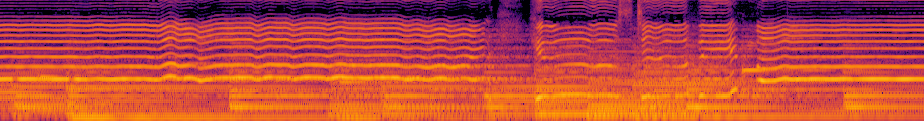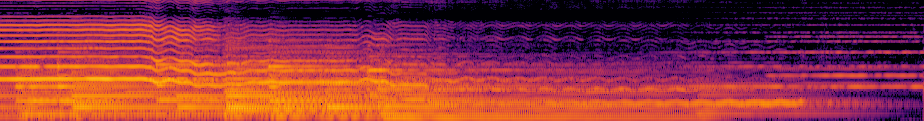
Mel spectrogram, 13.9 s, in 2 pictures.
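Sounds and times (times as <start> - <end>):
person singing in English: 0.0 - 13.8.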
